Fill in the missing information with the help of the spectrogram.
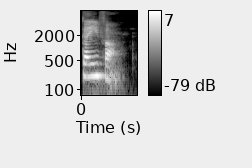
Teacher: उसके बाद याय साकन माकबल मफ्तू, तो याय लीन होगी, नरमी से पढ़ा जाएगा। कैफ़ा, फ़ा हरूफ शफ़िया में से है और फ़ा मफ्तू है।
